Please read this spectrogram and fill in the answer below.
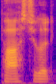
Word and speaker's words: postulate: What's more, postulate can be used as a verb, too, only it's pronounced postulate.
